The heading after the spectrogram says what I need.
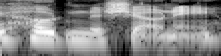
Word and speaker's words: Haudenosaunee: No, I mean you should instead of Iroquois, you should say Haudenosaunee, which I know is longer and has more syllables. Okay. Haudenosaunee.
